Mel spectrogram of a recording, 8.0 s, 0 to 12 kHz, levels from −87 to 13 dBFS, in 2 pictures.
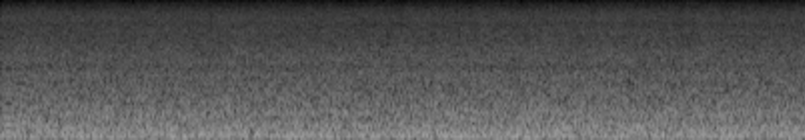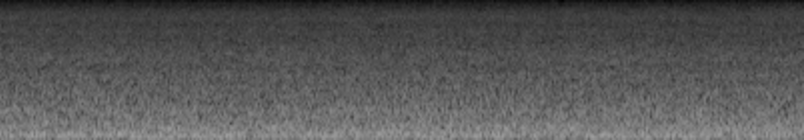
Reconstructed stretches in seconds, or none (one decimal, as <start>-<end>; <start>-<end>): none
